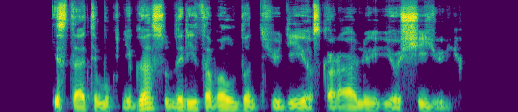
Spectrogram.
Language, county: Lithuanian, Vilnius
